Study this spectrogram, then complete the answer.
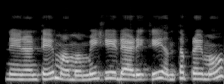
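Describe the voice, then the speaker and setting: A woman voicing a young woman who has been tied up and cheated, shouting threats. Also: fairly high pitch, steady tone, brisk, natural voice. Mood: angry.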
